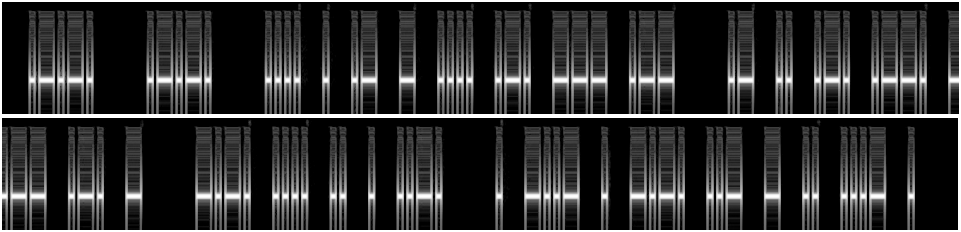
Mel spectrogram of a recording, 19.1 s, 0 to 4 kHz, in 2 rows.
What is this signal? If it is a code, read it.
Morse code, heard as a keyed tone, about 25 wpm, spaced as for 20 wpm, 550 Hz. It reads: <AR> <AR> HEATHROW AIRPORT CHIEF EXECUTIVE
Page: News Headlines in Morse Code at 20 WPM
